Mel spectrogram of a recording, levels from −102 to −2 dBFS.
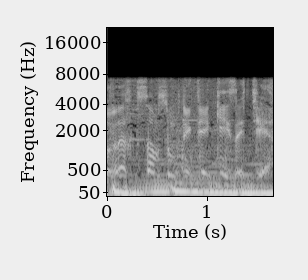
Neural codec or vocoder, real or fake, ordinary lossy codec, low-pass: none; real; none; 7.2 kHz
